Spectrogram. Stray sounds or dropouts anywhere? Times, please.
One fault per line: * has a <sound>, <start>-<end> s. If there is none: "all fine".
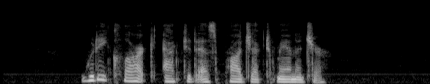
all fine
